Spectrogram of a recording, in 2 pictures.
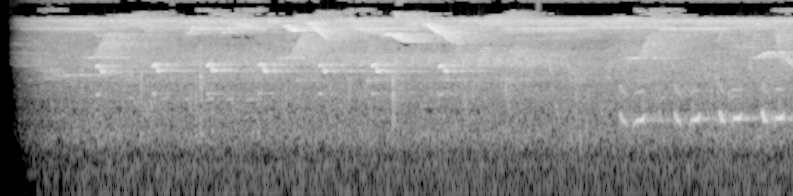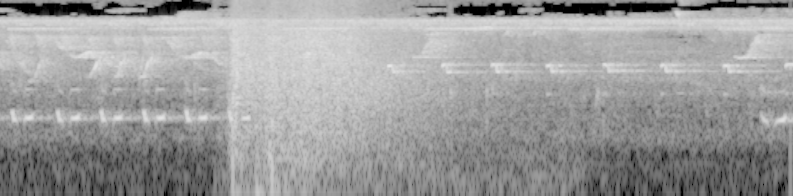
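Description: Birds chirping and calling in quick, repeated phrases, with a lower pulsed call in the middle and a rushing noise about ten seconds in.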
